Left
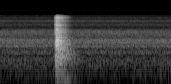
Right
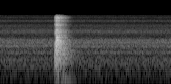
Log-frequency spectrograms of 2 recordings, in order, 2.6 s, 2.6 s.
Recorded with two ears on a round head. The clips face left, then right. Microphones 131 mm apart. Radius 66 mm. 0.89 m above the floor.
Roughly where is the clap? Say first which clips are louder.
Right 2 dB; right.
